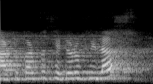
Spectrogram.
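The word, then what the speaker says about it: Artocarpus heterophyllus: যেমন ধান, দেখো আমি জাস্ট স্পেলিংটা ইয়েটা বলে দিই, উচ্চারণটা বলে দিই, প্রোনাউন্সিয়েশন। ওরাইজা sativa, ওরাইজা sativa. পাট হচ্ছে কোচোরাস ক্যাপসুলারিস। আম ম্যাঙ্গিফেরা ইন্ডিকা, কাঁঠাল আর্টোকার্পাস হেটেরোফিলাস।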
